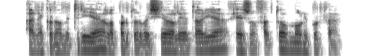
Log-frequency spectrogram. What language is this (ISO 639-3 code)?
cat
